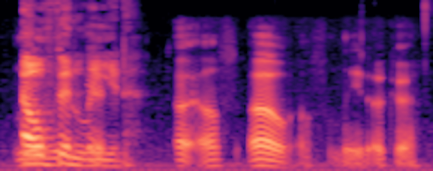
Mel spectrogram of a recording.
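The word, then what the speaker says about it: Elfen Lied: it's uh I guess typed out as elf and lied l i e d but it's pronounced Elfin lead in the show huh I've never heard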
